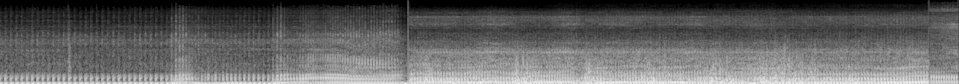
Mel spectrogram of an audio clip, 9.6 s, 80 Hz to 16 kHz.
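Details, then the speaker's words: Suzuki DR350SE single-cylinder dirt bike, revived after sitting abandoned, running after valve cleaning: steady even single-cylinder thump at idle, firm once it catches, no clatter or misfire; engine sounds much better and healthy. "now these valves are clean let's turn it on and see what happens that looks a lot better"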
